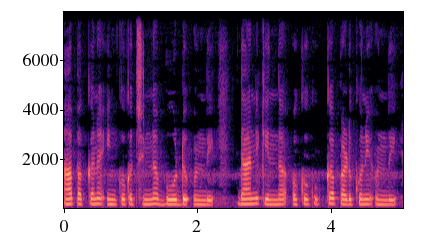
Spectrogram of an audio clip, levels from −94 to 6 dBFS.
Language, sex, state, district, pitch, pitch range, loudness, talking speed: Telugu, female, Telangana, Mahabubabad, 195 Hz, 190-205 Hz, -18 LUFS, 140 wpm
